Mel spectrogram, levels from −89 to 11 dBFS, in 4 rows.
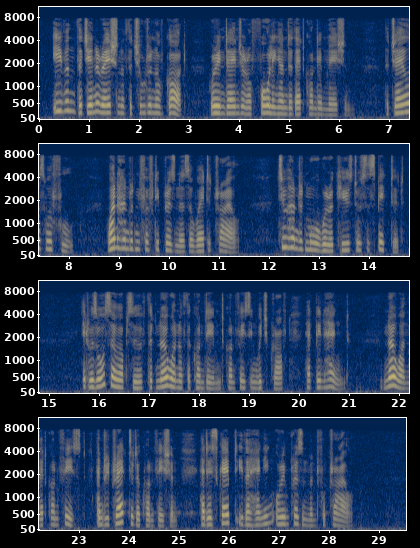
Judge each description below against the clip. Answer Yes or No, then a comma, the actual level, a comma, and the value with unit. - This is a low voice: No, high, 200 Hz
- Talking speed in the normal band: No, slow, 130 wpm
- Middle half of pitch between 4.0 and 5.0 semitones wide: No, average, 3.6 semitones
